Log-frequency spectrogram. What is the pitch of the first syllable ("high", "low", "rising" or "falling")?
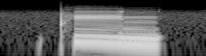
falling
